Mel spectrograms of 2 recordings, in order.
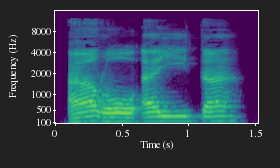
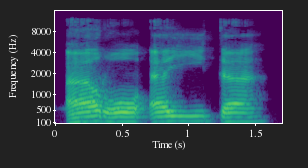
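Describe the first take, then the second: The two takes are said the same way.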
